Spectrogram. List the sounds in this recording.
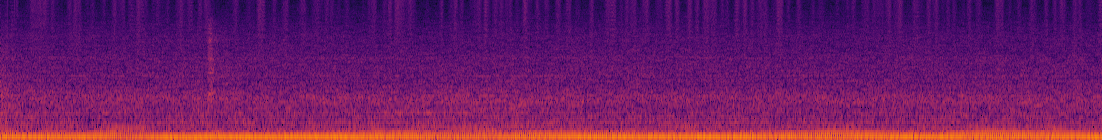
large-sounding engine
